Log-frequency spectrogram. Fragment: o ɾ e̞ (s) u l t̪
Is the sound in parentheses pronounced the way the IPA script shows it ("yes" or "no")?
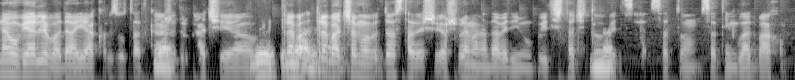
no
